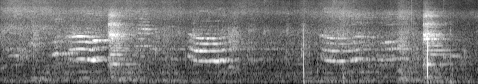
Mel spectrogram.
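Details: Two domestic cats playing or fighting together while their owner watches quietly indoors; three drawn-out, harmonic meows come about every two seconds, with background music, faint speech and a few sharp knocks.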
